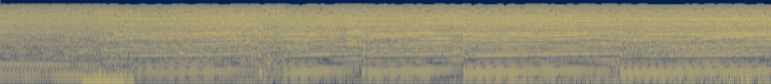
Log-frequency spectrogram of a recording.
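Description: A racing car engine climbs in pitch through quick upshifts.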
